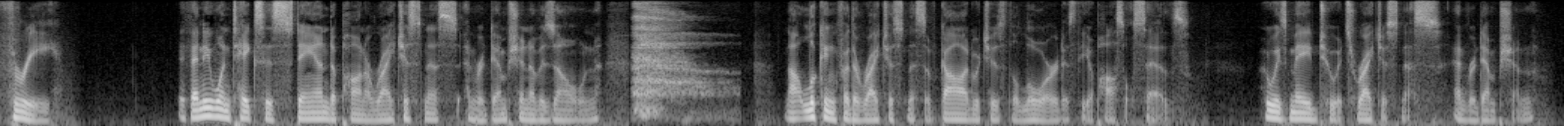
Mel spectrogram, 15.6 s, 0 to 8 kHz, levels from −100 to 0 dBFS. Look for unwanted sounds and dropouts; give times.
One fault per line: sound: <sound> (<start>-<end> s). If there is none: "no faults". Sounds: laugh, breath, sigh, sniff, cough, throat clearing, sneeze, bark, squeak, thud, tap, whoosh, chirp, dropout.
sound: sigh (6.3-7.4 s)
